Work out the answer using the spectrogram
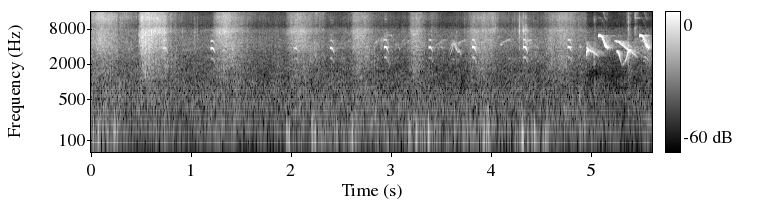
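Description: Birds chirping faintly with soft scratchy rustles. Near the end a bird starts a quick series of sharp, repeated chirps.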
